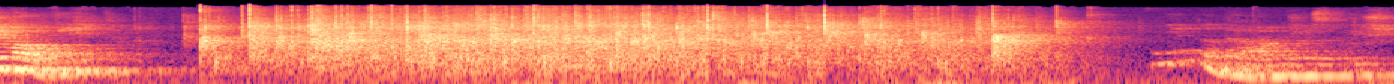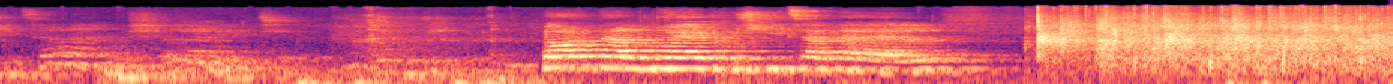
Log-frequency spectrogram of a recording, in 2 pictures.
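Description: An audience applauds warmly.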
